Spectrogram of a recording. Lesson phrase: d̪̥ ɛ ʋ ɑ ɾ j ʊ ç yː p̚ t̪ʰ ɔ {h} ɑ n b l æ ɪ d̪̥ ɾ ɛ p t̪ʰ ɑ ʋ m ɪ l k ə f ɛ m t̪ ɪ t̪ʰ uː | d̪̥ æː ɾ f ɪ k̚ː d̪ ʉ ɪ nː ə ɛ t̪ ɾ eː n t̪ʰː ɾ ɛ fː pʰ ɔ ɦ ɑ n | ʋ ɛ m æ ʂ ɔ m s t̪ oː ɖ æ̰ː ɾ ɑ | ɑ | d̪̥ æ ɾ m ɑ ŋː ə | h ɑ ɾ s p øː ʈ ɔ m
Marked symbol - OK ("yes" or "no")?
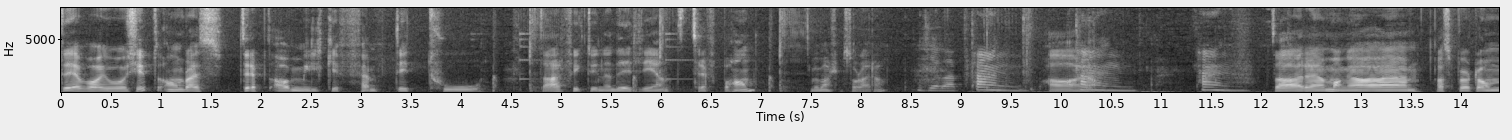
yes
